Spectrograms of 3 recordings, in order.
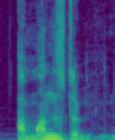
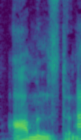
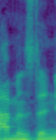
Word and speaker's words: Amundsen: Well, I should point out, I was taught to pronounce his name Amundsen when I was at school, but it's Amundsen. – Amundsen, yes.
